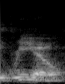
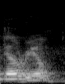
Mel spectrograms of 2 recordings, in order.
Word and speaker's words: Del Real: my name perfectly right A lot of people always mess it up and think I say Rio which is River but she said it right yeah my name is Daniel Del real uh I'm the curator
